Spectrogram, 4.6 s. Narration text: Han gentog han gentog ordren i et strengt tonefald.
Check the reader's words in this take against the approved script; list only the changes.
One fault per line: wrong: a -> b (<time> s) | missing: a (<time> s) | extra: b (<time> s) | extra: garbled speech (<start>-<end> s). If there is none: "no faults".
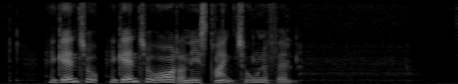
no faults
